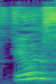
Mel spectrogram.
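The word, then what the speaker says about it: Fuentes: तो ये देखिए GL फ्यून्स हैं, कुछ टीचर इसको फ्यूंटस भी बोलते हैं, वो गलत प्रोनाउंसिएशन है, फ्यून्स बोलिए, फ्यून्स।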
